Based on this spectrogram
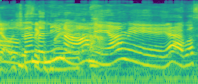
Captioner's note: speaking spanish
